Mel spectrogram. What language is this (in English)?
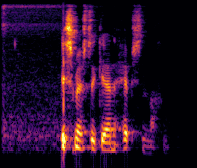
German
